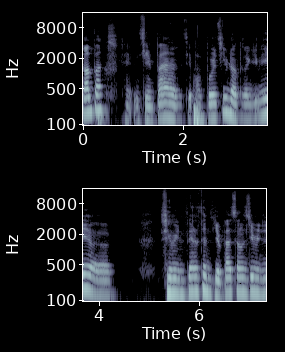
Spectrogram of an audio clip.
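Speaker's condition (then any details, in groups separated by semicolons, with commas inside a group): Dystonia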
